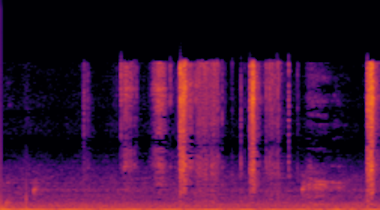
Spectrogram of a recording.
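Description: Sprinkles rattle in a plastic shaker.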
